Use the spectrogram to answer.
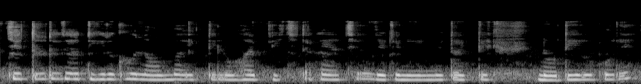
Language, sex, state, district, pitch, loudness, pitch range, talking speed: Bengali, female, West Bengal, Alipurduar, 220 Hz, -18 LUFS, 215-245 Hz, 120 wpm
